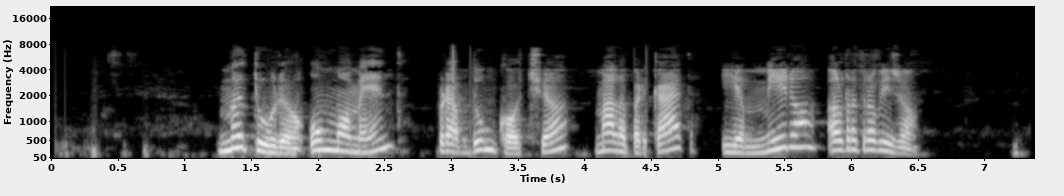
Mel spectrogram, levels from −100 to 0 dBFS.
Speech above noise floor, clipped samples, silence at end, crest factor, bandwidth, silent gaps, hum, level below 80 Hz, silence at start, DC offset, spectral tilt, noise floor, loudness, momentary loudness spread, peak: 65 dB; under 0.1%; 0.1 s; 16 dB; 7.2 kHz; none; none; -60 dBFS; 0.3 s; under 0.1%; -7 dB/octave; -80 dBFS; -17 LUFS; 8 LU; -2 dBFS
